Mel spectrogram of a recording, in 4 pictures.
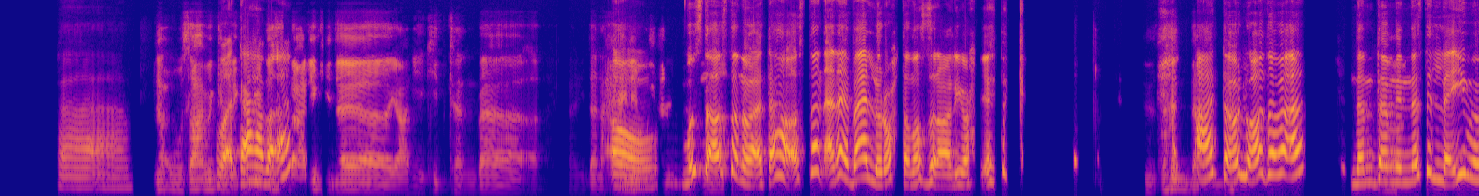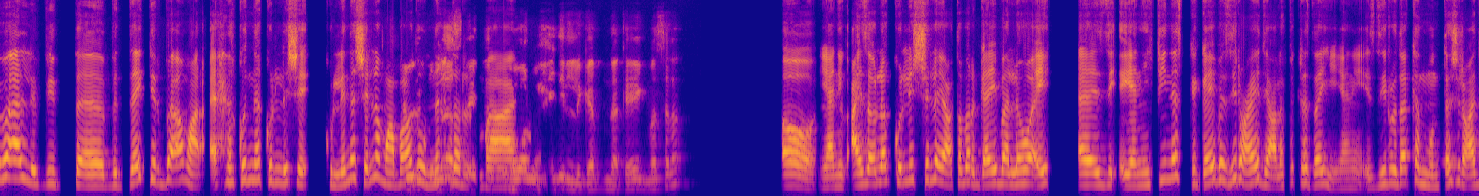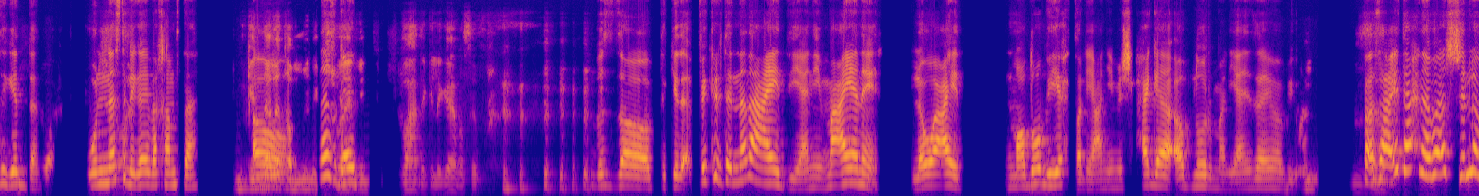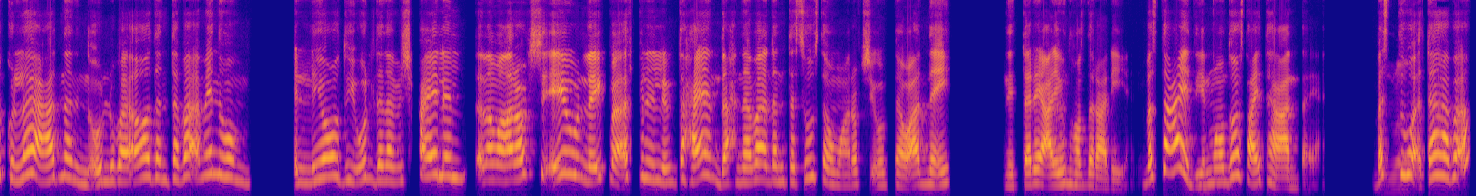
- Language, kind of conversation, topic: Arabic, podcast, إزاي تفضل محافظ على حماسك بعد فشل مؤقت؟
- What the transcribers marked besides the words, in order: laughing while speaking: "بُصّ أصلًا وقتها أصلًا"; in English: "بالبونص"; unintelligible speech; chuckle; unintelligible speech; in English: "zero"; in English: "الزيرو"; distorted speech; laugh; other background noise; in English: "abnormal"; unintelligible speech; laughing while speaking: "ده أنا مش حالل ده أنا ما أعرفش إيه ونلاقيك مقفِّل الامتحان"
